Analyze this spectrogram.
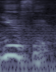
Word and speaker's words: Yusuf: Yusuf, because that's his name in how you pronounce his name, literally pronounce his name, Yusuf.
